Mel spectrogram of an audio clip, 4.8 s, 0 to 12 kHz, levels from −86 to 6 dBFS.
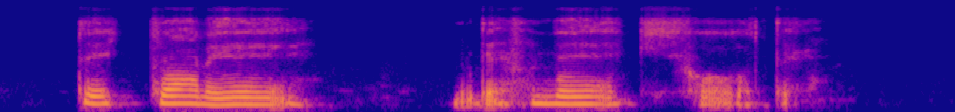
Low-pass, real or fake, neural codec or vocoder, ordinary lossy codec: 7.2 kHz; fake; codec, 16 kHz, 2 kbps, FreqCodec, larger model; Opus, 16 kbps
